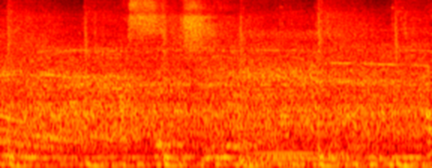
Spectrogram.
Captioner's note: crowd cheering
